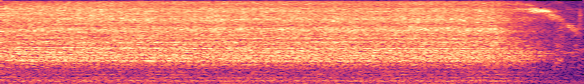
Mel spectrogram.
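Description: The Wawel Dragon statue's gas fire jet blasting flame: a loud, steady rushing roar that fades out with a falling hiss about five seconds in.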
